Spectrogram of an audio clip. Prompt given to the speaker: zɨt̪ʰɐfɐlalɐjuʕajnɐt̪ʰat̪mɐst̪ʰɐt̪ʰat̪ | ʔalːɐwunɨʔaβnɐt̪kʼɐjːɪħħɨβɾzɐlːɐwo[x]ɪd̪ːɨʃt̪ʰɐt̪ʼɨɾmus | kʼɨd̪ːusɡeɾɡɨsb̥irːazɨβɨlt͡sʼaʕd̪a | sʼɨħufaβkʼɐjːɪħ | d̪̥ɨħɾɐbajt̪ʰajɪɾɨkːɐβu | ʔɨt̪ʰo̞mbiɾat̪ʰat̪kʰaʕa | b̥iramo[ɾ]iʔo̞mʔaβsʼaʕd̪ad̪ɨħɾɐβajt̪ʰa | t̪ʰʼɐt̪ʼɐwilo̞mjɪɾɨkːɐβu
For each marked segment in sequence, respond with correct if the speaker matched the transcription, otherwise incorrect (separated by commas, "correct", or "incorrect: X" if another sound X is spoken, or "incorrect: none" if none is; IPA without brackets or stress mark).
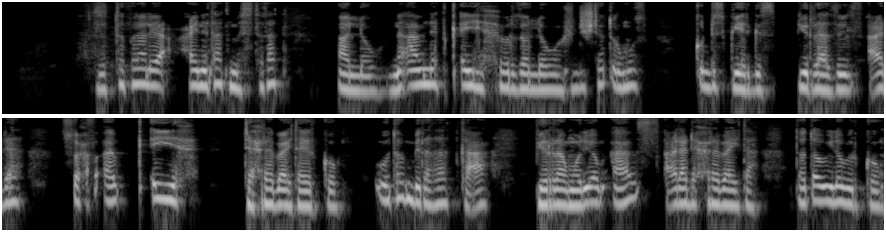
incorrect: ʃ, incorrect: l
